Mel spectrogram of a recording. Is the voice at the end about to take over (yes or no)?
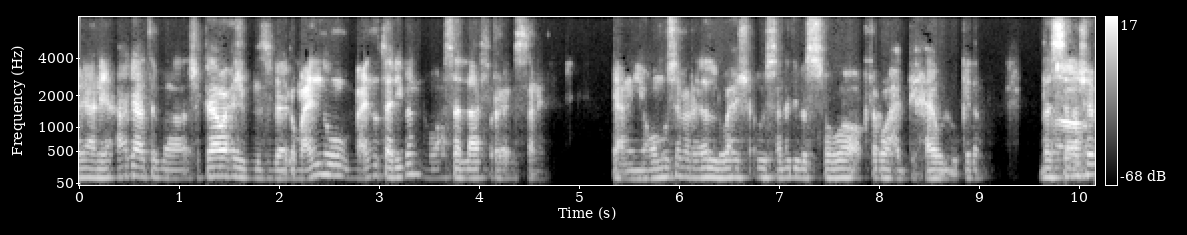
no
